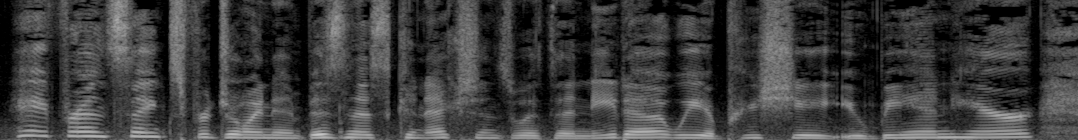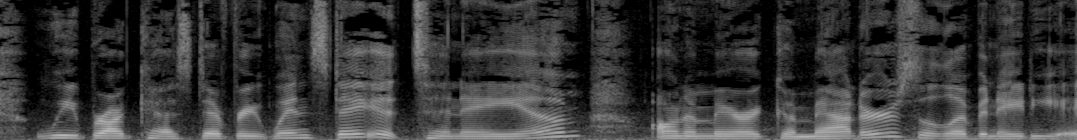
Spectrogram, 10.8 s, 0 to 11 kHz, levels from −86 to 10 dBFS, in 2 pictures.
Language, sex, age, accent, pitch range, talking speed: English, female, 40-59, American, 185-230 Hz, 140 wpm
